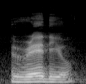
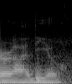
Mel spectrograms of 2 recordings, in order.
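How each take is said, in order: First: It is said with an English pronunciation. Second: It is said with a Japanese pronunciation. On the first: "in English" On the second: "in Japanese it's a radio"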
